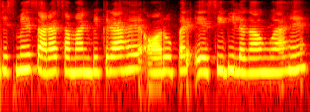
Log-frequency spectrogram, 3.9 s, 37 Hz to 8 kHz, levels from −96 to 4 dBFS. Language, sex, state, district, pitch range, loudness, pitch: Hindi, female, Punjab, Kapurthala, 250-275 Hz, -15 LUFS, 255 Hz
